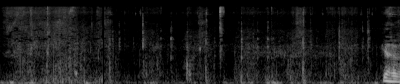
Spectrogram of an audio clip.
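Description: Footsteps of a hiker walking a narrow, wet, overgrown trail, with rustling and irregular sharp knocks, the loudest about halfway through. A man starts talking near the end.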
